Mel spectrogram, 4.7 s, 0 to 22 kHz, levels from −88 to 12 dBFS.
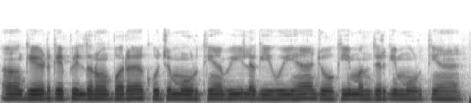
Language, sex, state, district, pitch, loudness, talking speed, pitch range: Hindi, male, Chandigarh, Chandigarh, 130 Hz, -14 LUFS, 215 wpm, 125-130 Hz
